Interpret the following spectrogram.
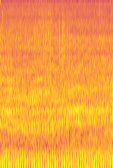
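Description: Small engine driving a water pump, running steadily at constant speed while pumping water out of the pond.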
